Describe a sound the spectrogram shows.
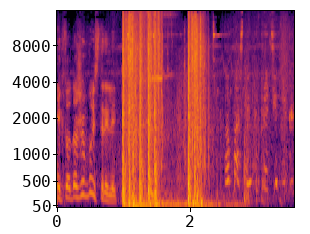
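Rifle shots ring out in quick bursts.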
